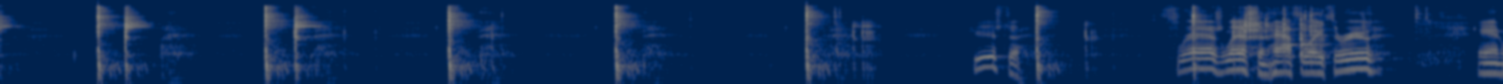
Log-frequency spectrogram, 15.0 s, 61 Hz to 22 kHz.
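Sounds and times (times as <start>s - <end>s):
hammer striking hot steel: 0.0s - 0.2s, 1.0s - 1.6s, 2.6s - 3.4s, 4.5s - 4.8s, 6.1s - 6.5s, 8.0s - 8.9s, 10.3s - 11.0s.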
